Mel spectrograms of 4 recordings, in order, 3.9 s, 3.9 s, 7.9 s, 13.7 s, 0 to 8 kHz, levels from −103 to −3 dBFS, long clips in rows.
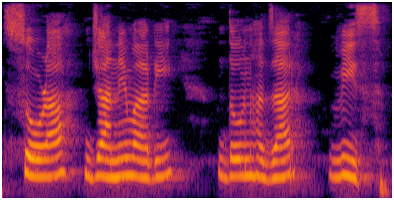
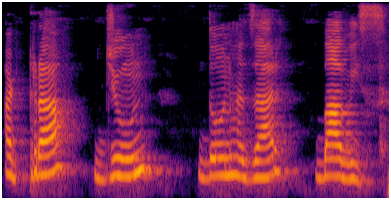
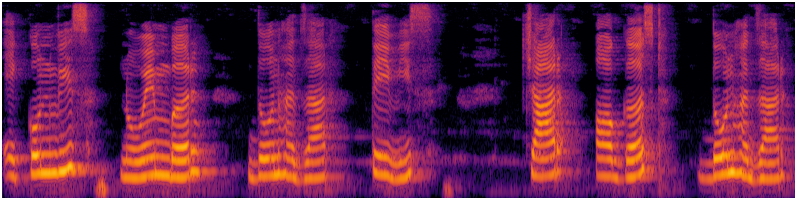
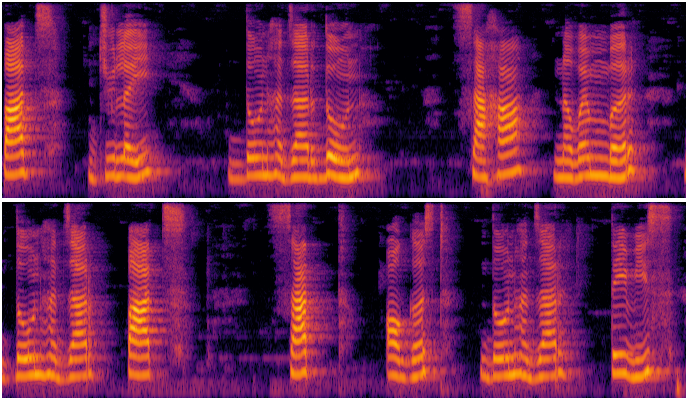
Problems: none marked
